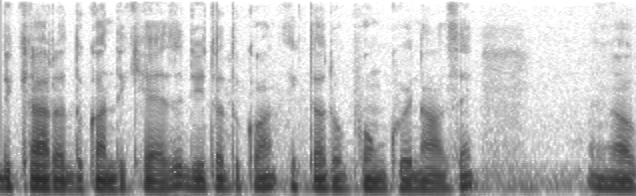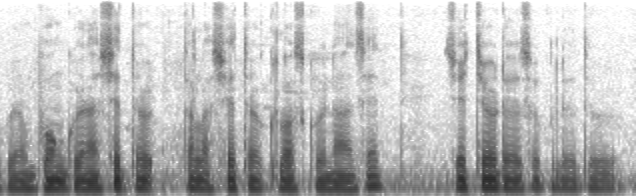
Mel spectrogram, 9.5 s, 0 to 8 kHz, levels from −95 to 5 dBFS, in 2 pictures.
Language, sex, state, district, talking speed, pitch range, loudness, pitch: Nagamese, male, Nagaland, Dimapur, 170 wpm, 80-90 Hz, -22 LUFS, 85 Hz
